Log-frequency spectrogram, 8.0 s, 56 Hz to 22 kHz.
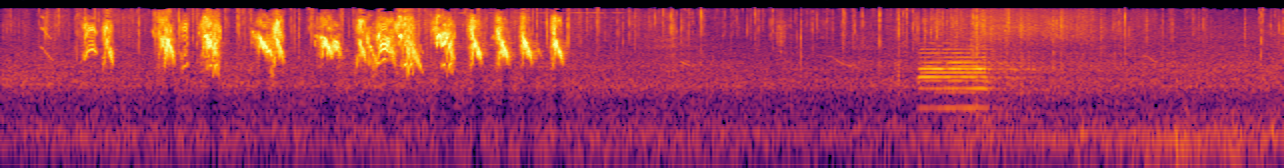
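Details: Sparrows at a Tenmangu shrine on 21 December 2023, flying onto a hand to be fed. A quick run of short, high chirps fills the first three seconds. Then a vehicle horn sounds over a low traffic rumble.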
